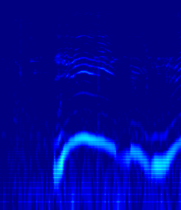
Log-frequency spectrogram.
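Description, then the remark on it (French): A person imitates a tit's call with one sustained, wavering vocal tone whose pitch dips and rises twice, fairly loud, following a brief quiet moment. “Il faudrait que je fasse le cri de la mésange.”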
